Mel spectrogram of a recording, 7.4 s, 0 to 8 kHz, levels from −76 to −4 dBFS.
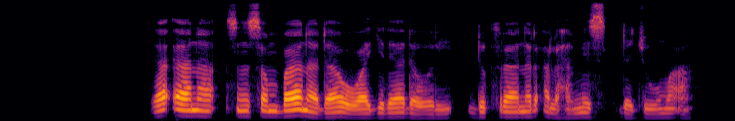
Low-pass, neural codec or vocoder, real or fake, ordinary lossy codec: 7.2 kHz; none; real; none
